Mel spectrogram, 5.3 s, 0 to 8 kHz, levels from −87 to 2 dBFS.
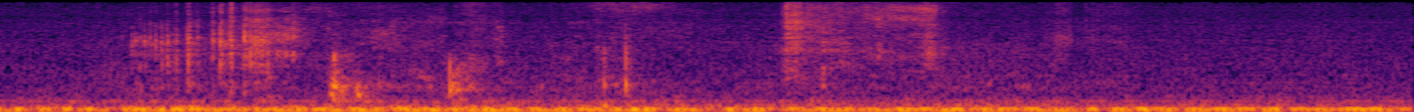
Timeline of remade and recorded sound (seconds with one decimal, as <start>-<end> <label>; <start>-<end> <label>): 0.0-4.0 recorded; 4.0-5.3 remade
